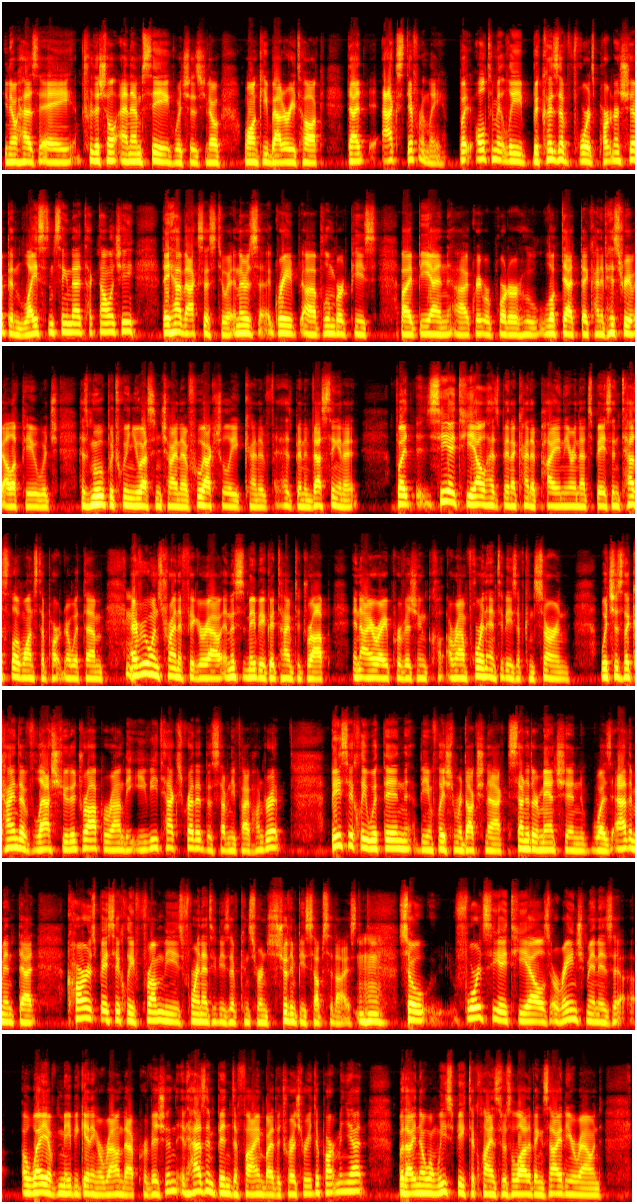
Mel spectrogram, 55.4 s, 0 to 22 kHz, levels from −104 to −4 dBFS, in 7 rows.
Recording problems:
none

